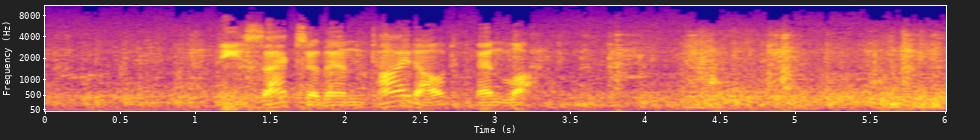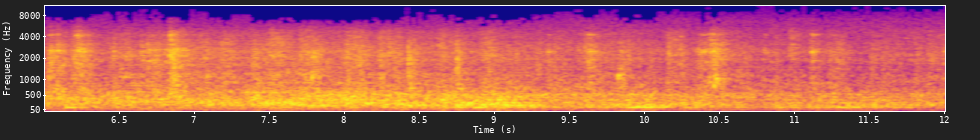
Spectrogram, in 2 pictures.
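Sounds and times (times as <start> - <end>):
train rumbling on rails: 0.0 - 12.0
wheels clicking over rail joints: 0.0 - 12.0.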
